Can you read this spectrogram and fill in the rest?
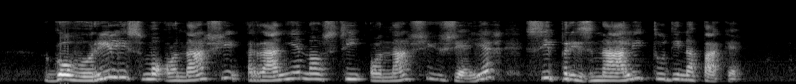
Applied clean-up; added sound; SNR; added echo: none; none; none; none.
